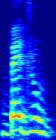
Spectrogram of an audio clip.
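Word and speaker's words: bedroom: For example बेडरूम, आप note कीजिएगा हमेशा बेडरूम वाले वर्ड में बेड पे ज्यादा स्ट्रेस होता है, रूम पर कम, बेडरूम, ठीक है।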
